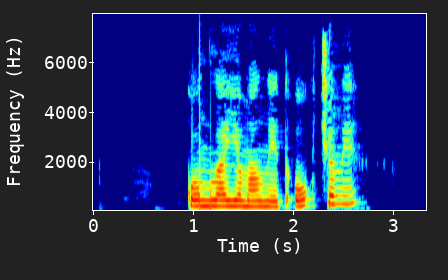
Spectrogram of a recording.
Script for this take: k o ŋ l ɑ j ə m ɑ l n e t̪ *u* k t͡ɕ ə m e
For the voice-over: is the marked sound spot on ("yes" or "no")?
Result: no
